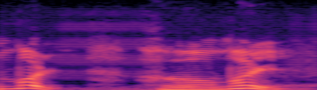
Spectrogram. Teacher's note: ہا کا دھیان رکھیں، ہومل، لام کو کلکلا نہیں کرنا ملاتے ہوئے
